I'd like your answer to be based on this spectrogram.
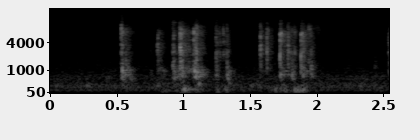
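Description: Keys on a computer keyboard tapped in a short burst of quick clicks, close and fairly quiet, with brief pauses between clusters of keystrokes.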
